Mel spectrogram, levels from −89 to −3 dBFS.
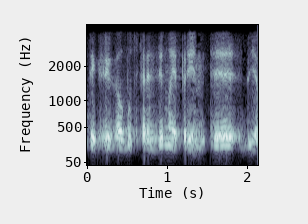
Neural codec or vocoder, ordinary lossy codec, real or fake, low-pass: vocoder, 44.1 kHz, 80 mel bands, Vocos; AAC, 24 kbps; fake; 3.6 kHz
